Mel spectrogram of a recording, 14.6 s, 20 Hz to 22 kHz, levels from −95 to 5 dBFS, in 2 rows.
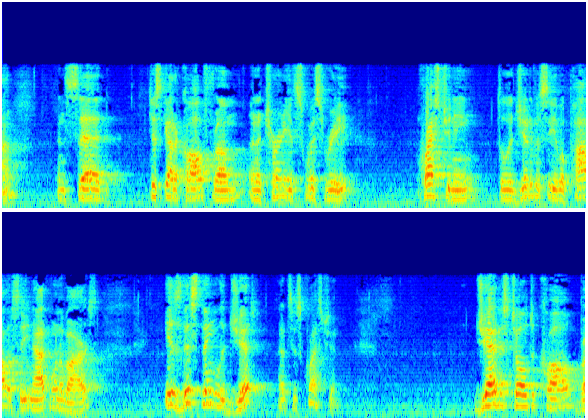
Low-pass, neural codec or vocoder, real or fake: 7.2 kHz; vocoder, 24 kHz, 100 mel bands, Vocos; fake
